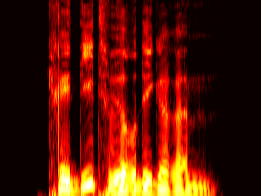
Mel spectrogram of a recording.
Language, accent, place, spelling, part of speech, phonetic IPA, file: German, Germany, Berlin, kreditwürdigerem, adjective, [kʁeˈdɪtˌvʏʁdɪɡəʁəm], De-kreditwürdigerem.ogg
- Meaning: strong dative masculine/neuter singular comparative degree of kreditwürdig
